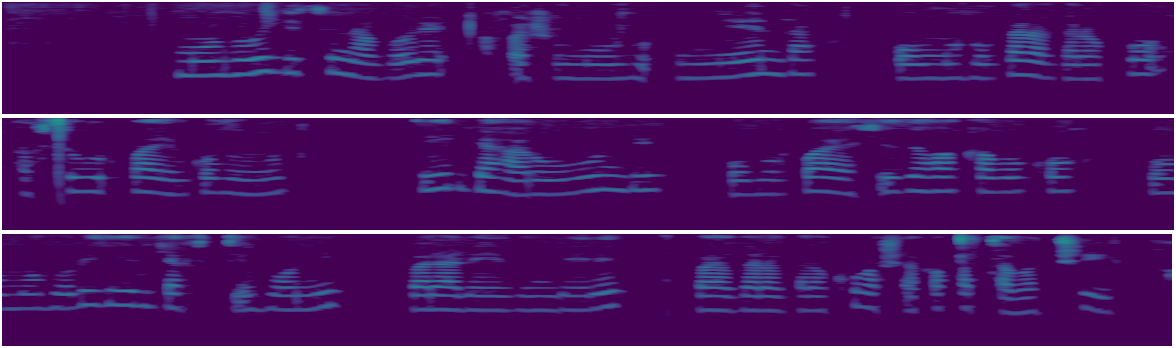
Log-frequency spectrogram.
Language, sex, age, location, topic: Kinyarwanda, female, 36-49, Kigali, health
